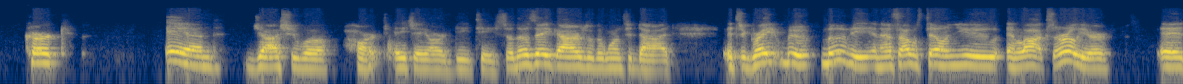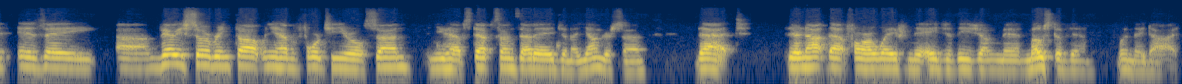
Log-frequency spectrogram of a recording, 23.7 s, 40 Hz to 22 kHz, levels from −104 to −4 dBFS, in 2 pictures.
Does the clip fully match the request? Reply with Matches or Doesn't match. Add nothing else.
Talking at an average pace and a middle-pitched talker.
Matches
